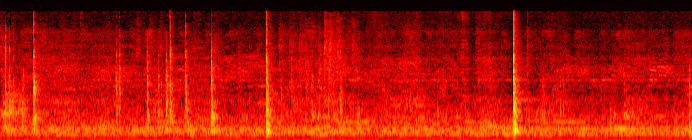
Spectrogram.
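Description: Screwdriver turning screws in a metal table bracket: scattered sharp metal clicks, the loudest about four seconds in and again near eight seconds, as the screws are tightened to firm up a wobbly table.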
